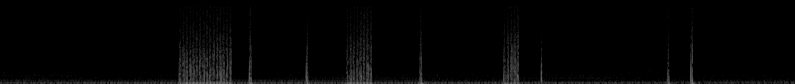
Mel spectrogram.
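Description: Steady mains hum and hiss of an old videotape soundtrack with no program sound, broken by three short bursts of static about two, three and a half and five seconds in, and scattered sharp clicks.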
